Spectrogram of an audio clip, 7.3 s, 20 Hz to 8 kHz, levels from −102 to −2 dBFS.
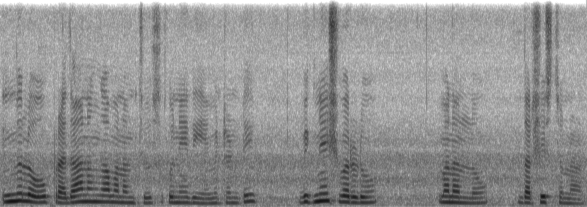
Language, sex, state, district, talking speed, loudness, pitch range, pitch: Telugu, female, Andhra Pradesh, Visakhapatnam, 65 wpm, -20 LUFS, 200-235 Hz, 215 Hz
